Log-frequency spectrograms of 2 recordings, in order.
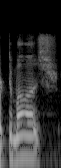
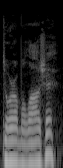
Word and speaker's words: Dora Milaje: Well, since Josh was talking about T'Challa and T'Chaka, I'm going to talk about the Dora Milaje, or Damage, first appeared in the Black Panther. – Wait. Let's get a handle on how that's pronounced. – Dora Milaje? – Dora Milaje.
